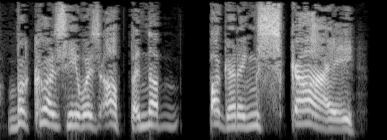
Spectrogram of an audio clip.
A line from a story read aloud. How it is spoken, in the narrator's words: howled Jimmy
